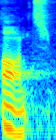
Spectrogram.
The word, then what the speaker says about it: aunt: For instance, I pronounce the opposite of uncle as aunt. I say my aunt. out here. You say my aunt, which to me is an insect, which made me look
